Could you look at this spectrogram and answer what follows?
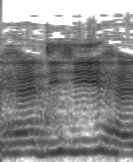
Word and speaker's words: هذه: إذن هذه كما كتشوفوا هذه بحال كنطق الألف ولكن ما كنكتبهاش، يعني حذفت منها الألف رسما يعني ما كنكتبهاش.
